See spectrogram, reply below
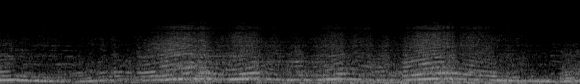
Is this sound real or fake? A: real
